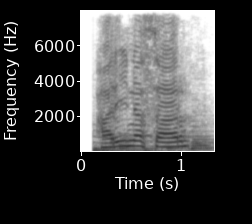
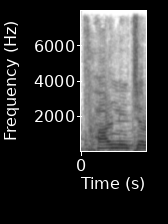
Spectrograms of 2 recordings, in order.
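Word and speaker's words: furniture: হারিনা স্যার। একদম ঠিক, তবে উচ্চারণটা হারিনাসার হবে না, ফার্নিচার হবে।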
